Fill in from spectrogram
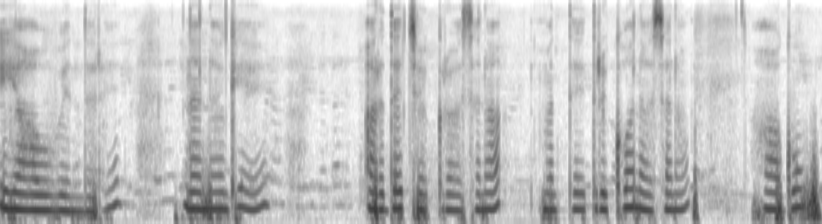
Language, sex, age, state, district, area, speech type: Kannada, female, 30-45, Karnataka, Tumkur, rural, spontaneous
